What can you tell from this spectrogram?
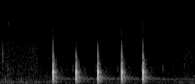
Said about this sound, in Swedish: Så därför går jag nu upp och knackar på dörren här.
